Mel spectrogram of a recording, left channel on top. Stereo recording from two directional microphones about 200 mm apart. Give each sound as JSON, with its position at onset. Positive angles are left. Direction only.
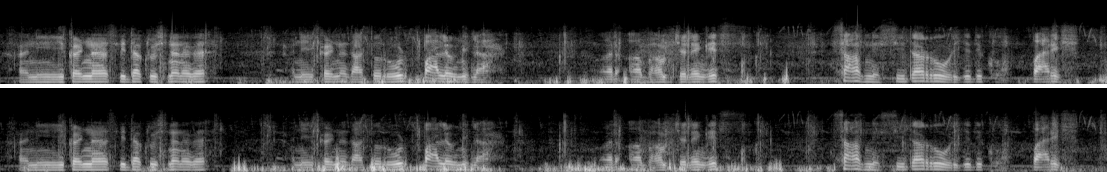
{"t": 0.2, "sound": "speech", "side_deg": -10}
{"t": 5.6, "sound": "a sound", "side_deg": 0}
{"t": 6.2, "sound": "speech", "side_deg": -5}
